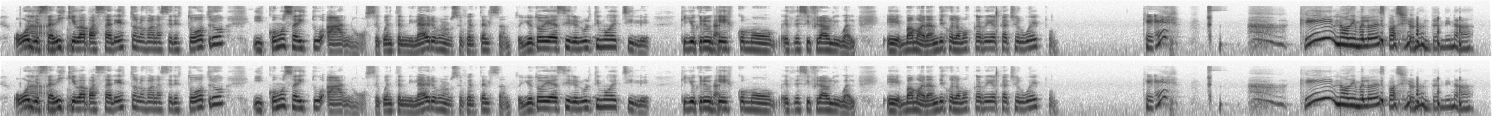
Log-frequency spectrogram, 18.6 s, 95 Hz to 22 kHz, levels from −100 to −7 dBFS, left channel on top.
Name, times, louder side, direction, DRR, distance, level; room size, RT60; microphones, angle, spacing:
voice 1, 0.2-8.1 8.5-13.2, left 1 dB, 30° left, 1.9 m, -25 dB
voice 2, 14.3-14.7 15.6-18.4, left 3 dB, 85° left, 2.6 m, -26 dB
head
